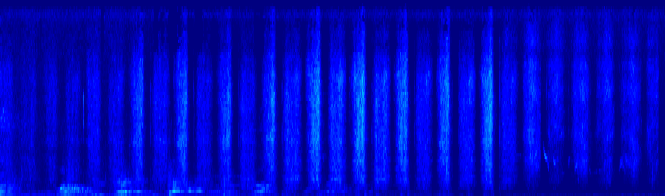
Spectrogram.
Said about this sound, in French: Là, je peins un, panneau d'affichage pour euh, notre jardin collectif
